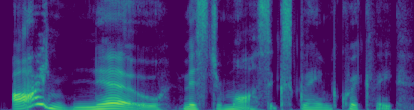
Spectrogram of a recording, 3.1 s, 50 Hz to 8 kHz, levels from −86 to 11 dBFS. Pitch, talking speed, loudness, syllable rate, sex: 145 Hz, 115 wpm, -19 LUFS, 3.4 syllables/s, female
